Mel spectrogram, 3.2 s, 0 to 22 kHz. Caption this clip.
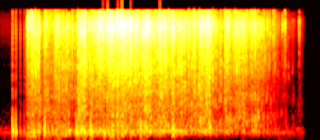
cheezits Mixdown 1
A recording of a cheezit being removed from a bag, edited to sound like rocks being poured in a pile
